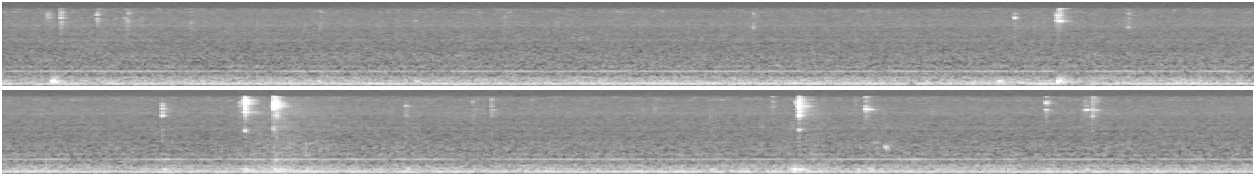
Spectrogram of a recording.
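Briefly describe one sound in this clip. Short electronic game blips sound now and then.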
